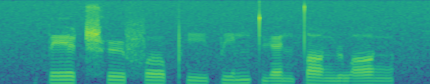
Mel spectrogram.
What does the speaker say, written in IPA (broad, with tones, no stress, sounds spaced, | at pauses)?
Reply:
p e˦ ɪ̯ ʈ͡ʂʰ ɻ̩˥˨ f ɤ˨˦ pʰ i˨˩ p i˦ n t̪ ɥ ɛ˨˩ n t̪ ɑ˥˨ ŋ ɻ w ɑ˦ ŋ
